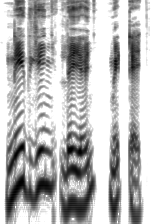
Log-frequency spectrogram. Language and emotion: Santali, neutral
